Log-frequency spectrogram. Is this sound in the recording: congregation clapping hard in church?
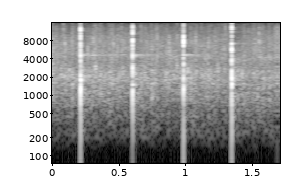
yes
